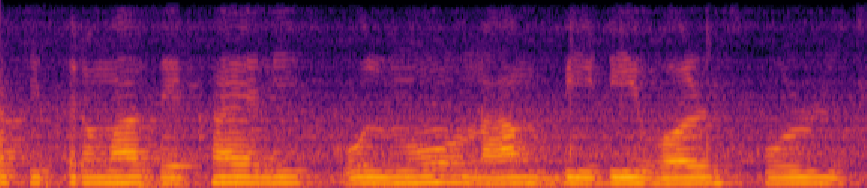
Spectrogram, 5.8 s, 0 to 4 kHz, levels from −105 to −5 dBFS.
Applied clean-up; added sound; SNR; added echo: none; none; none; reverberation time 0.8 s.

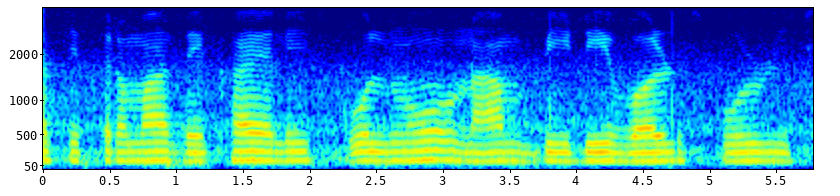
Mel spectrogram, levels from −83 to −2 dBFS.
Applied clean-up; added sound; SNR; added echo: none; none; none; none.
